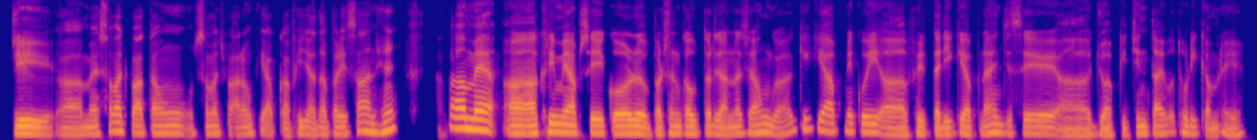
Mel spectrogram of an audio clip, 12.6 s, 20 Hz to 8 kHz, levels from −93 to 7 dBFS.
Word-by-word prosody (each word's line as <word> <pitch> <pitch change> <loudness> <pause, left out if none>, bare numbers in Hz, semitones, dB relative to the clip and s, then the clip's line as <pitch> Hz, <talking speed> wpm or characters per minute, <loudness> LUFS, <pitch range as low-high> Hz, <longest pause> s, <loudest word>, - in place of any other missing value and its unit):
जी 110 -3 +4
अ, 100 -1 -5
मैं 105 +1 -2
समझ 145 +5 0
पाता 115 -1 0
हूँ, 115 -4 -3
समझ 115 0 -4
पा 110 - -9
रहा 105 - -4
हूँ 110 - -5
कि - - -5
आप - - -5
काफ़ी 90 +3 -5
ज़्यादा 100 -1 -3
परेशान 135 +7 -1
हैं। 145 +6 +1 0.6
अ, 190 -1 +8
मैं 175 -2 +8
अ, - - -8
आखिरी 115 +4 +4
में 130 -1 +4
आपसे 120 -1 +2
एक 115 - -3
और 110 -1 +5
प्रश्न 110 +2 -1
का 110 - +1
उत्तर 110 +1 -1
जानना 105 +1 -1
चाहूँगा 120 -3 -2
कि 170 - -4
क्या 155 -4 +1
आपने 140 +1 -3
कोई 130 -1 +1
अ, 95 -3 -1
फिर 110 -3 -2
तरीके 100 +4 0
अपनाए 110 +4 -1
जिससे 110 0 -4 0.2
अ, 90 - -6 0.3
जो 100 0 -3
आपकी 95 - -6
चिंता 110 +2 -2
है 110 - -2
वो 115 - -8
थोड़ी 110 -4 -2
कम 90 +1 -5
रहे? 95 +2 -7
110 Hz, 225 wpm, -22 LUFS, 105-120 Hz, 0.6 s, अ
